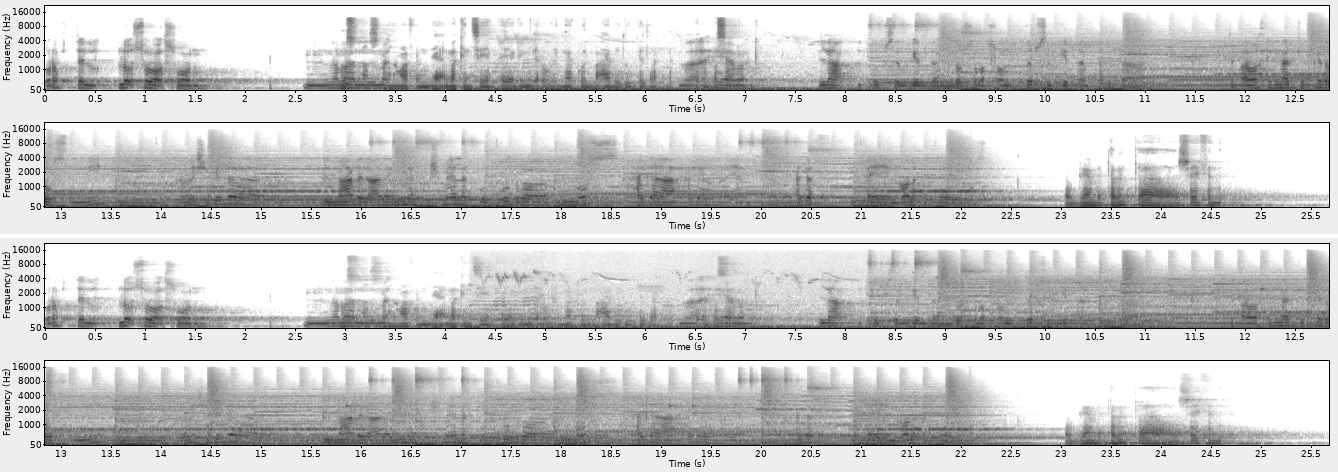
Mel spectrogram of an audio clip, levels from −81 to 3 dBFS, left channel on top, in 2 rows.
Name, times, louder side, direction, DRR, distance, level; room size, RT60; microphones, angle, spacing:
voice 1, 0.0-1.6 2.6-3.5 6.3-7.1 7.7-11.1 11.8-13.5 14.0-15.3 15.6-19.9 20.3-20.6 20.9-22.2, left 2 dB, 30° left, 14 dB, 0.6 m, -26 dB
voice 2, 3.0-6.3 6.6-6.9 23.0-24.6, left 3 dB, 65° left, 14 dB, 0.7 m, -26 dB
sound 1, 4.2-9.7, left 1 dB, 85° right, 1.1 m, -30 dB
sound 2, 8.2-22.1, equal, 45° right, 2.8 m, -25 dB
19.0 x 11.5 x 5.4 m, 2.5 s
head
